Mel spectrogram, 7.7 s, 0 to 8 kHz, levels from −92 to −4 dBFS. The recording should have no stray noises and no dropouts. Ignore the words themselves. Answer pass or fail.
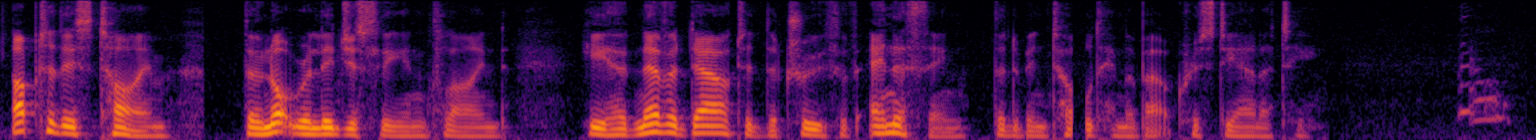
fail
